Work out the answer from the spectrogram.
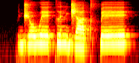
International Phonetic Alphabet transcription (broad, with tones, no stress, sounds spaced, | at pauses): d͡ʒ o˧ w eː˧ k ɨ˧ n d͡ʒ aː˨ t k͡p eː˦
